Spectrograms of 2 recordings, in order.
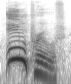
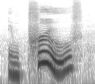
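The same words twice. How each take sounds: First: The stress is on the first syllable. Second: The stress is on the second syllable. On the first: The speaker calls it wrong. "Those sound completely wrong" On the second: The speaker calls it right. "has the stress on the second syllable"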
